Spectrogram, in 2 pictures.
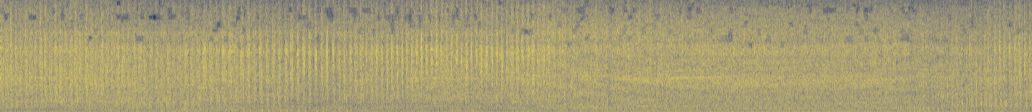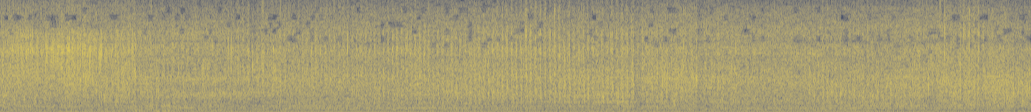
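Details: Rebuilt-motor stump grinder on a willow stump, its first job: strong deep steady drone holds speed as the cutter bites, with grinding-wood chatter on top; engine pulls well. Oil on the heat shield cover burnt off.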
